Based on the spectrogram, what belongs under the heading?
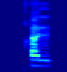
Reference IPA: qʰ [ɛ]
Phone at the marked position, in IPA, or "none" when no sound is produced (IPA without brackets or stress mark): ɨ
